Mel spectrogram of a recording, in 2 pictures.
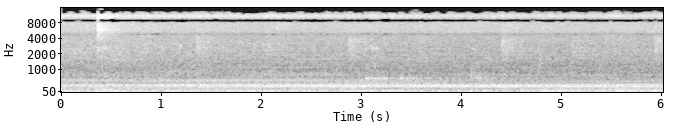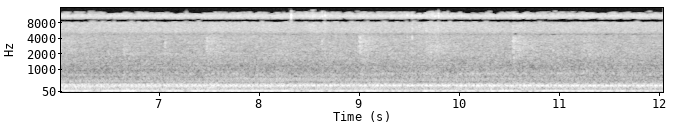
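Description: Dairy milking plant running its wash cycle: a steady motor and pump hum with a faint click about every second and a half.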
